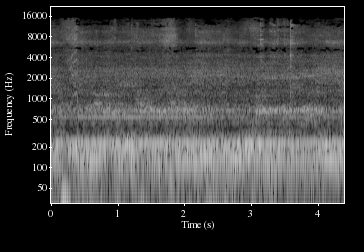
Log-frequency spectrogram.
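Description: Steady low rumble of machinery in a metal fabrication workshop, with a faint steady hum above it and a few faint clicks.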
